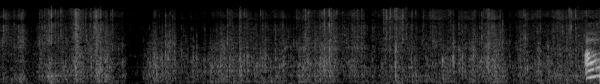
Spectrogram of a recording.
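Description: Crinkly bag or packaging rustling in irregular bursts as items are rummaged through and handled.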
